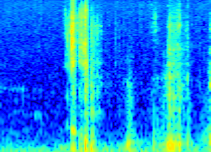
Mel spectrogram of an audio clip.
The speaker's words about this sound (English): Do it slow, though. I'm not going to do it slow. I'm going to chew it as fast as I can.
